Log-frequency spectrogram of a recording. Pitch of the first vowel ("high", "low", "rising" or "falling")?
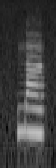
high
